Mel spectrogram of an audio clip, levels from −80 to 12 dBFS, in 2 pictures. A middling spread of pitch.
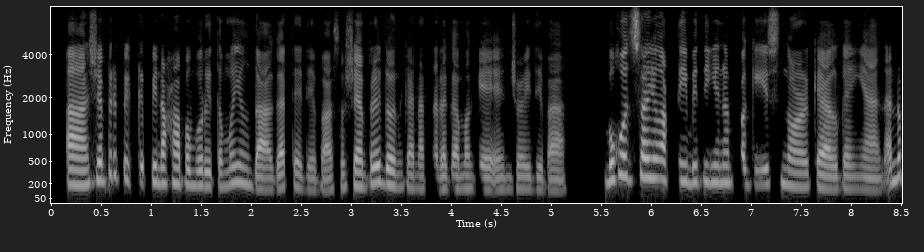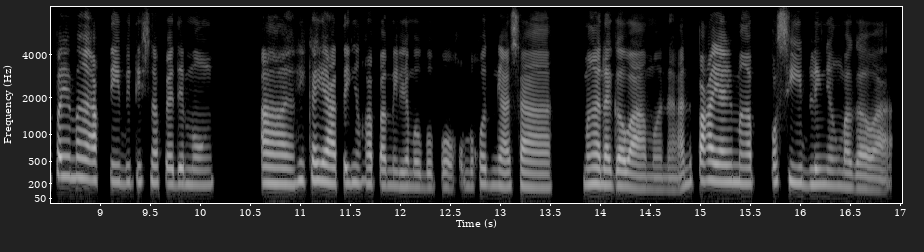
No: wide, 5.7 semitones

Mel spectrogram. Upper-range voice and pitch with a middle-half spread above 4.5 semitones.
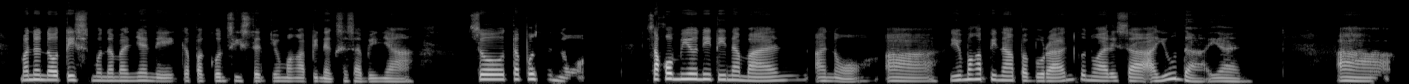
No: medium, 170 Hz; average, 5.0 semitones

